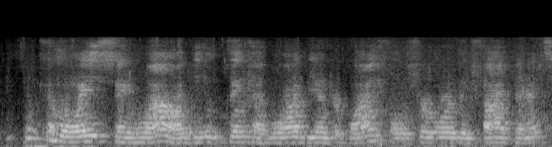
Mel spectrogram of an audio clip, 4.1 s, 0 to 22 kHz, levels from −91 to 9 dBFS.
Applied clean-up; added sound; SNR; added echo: neural separator model SepFormer DNS4.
